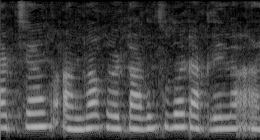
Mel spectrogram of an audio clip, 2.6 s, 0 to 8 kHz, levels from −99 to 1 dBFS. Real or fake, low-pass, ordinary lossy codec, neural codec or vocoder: fake; none; none; codec, 16 kHz, 4 kbps, FunCodec, trained on Chinese and English, 50 frames a second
